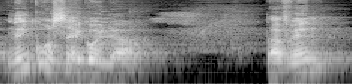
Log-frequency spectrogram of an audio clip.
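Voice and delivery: normal talking voice

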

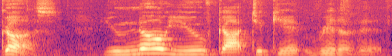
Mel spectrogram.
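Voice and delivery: slow, patient persuading; reasonable voice. A narrator's reading. Frizzle tells Gus to get rid of the baby, reasonably. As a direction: reason with him, stretching the words. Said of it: "He said in a reasonable voice".

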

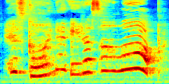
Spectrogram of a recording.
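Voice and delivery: high-pitched mock scream. A narrator's reading. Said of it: "they all screamed".

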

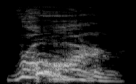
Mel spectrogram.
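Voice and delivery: loud, drawn-out falling roar; story-time tiger roar; little tiger roar. A narrator's reading. Tiger roars at monkeys.

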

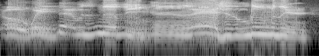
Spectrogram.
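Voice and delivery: squeaky high brat bragging; bratty Gary voice. Acted. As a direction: play the smug kid rival taunting. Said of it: "Gary is like".

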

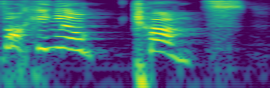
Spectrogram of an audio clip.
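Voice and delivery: high, sharp swearing at the screen; angry outburst. Real, not acted. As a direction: spit it out in sudden frustration. Swearing at dinosaurs in game.

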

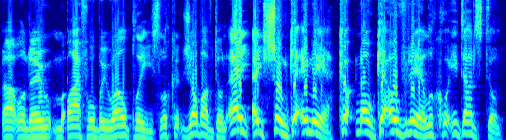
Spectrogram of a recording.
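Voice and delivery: a lightly voiced proud dad calling his son; mock proud father showing off the dog; proud owner voice.

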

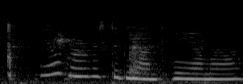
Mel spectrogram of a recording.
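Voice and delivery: ordinary delivery

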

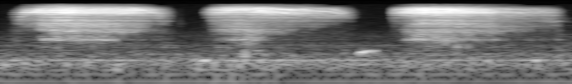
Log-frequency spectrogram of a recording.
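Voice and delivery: long unvoiced S hiss; snake hiss sound. Shown as a demonstration. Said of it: "Let's make that sound".

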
